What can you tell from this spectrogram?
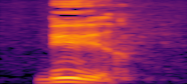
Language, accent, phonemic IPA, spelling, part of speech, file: French, France, /byʁ/, bure, noun, LL-Q150 (fra)-bure.wav
- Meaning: 1. frieze (cloth) 2. habit (monk's robe)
